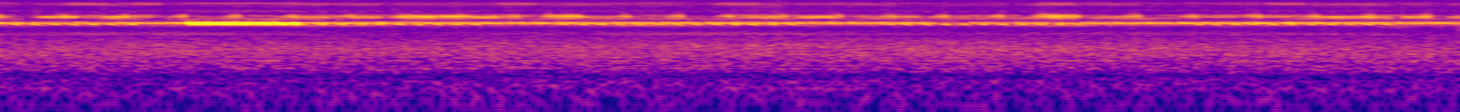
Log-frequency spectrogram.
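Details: Crickets chirping at night: a steady high shimmering trill underlies a pulsing upper layer of chirps repeating several times a second, with one brief louder burst of trilling near the start.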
